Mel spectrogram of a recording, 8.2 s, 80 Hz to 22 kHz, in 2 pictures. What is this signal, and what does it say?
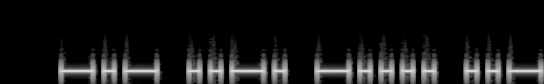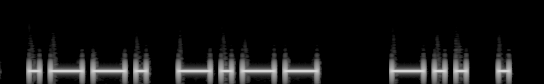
Morse code, heard as a keyed tone, about 15 wpm, 700 Hz. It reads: KF6UPY DE
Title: USA Callsign DE Callsign - 6 Characters - 15wpm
